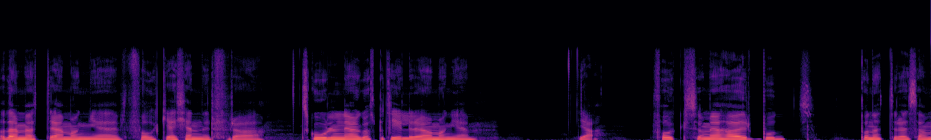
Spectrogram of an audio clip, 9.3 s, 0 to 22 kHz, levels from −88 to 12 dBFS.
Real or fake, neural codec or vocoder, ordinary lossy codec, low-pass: real; none; none; 14.4 kHz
